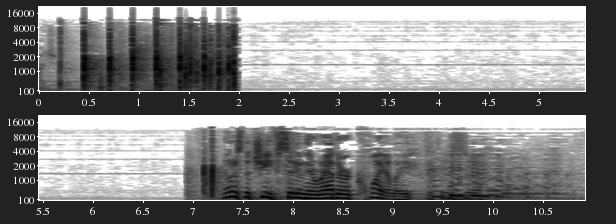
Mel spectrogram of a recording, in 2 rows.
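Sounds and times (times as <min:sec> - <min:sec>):
small group audience applause: 0:00.4 - 0:02.0
speech: 0:07.3 - 0:10.2
laughter: 0:09.3 - 0:10.9.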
